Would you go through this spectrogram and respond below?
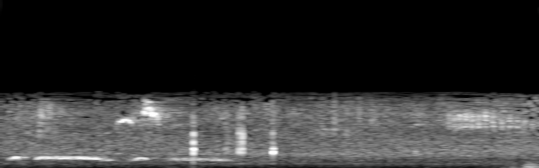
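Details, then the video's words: Spotted doves in a fed population living among houses, calling from sun-up to sundown; a clear, loud series of rolling coos at the start, then a couple of sharp taps and faint chirps. "Home virtually untenable due to dove infestation - noise DISASTER!"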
